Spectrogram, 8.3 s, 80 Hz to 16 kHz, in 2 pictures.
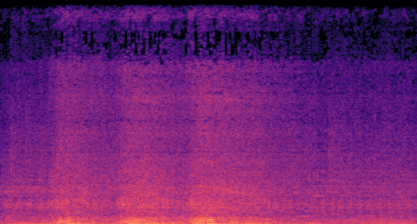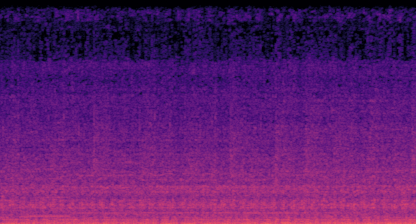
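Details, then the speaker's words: Suzuki Bandit 600 after carburettor balancing: three crisp throttle blips return cleanly to a smooth, even idle with no hunting; carbs now in line, sharp throttle response, misfire fixed. "that so there we go done one up oh absolutely in line thankfully nice fot response Happy Days"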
